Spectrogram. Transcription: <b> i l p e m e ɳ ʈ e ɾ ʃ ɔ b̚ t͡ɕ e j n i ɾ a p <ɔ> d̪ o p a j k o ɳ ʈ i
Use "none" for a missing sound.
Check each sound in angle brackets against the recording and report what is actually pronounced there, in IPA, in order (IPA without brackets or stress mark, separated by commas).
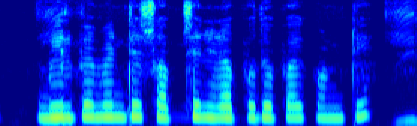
b, o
